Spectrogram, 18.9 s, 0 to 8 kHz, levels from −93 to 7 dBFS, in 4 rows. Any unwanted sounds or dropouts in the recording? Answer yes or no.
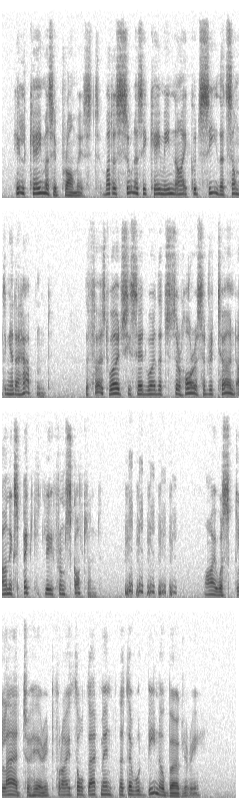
yes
